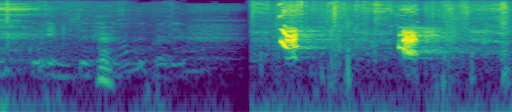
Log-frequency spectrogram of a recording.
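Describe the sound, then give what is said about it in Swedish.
A female dachshund barks excitedly: two loud, sharp, high-pitched barks about half a second apart, then a softer third, following a quiet stretch of faint murmuring, as people start walking along a gravel road toward the start of a trail. “Och så är det dags för taxen Judith. Hon är vråltänd och skallar”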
